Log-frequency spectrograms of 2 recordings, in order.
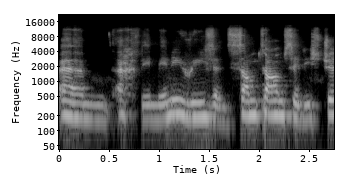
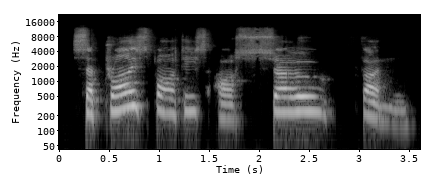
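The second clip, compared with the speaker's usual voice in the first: slow, stressed reading with weight on so; emphatic so; 4 semitones higher, slower than usual. Shown as a demonstration. Teacher models the sentence to the class, slow and stressed. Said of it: "So we will say".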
